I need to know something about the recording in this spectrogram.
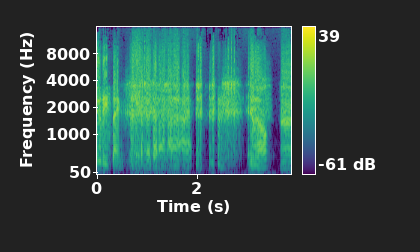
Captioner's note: both laughing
